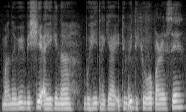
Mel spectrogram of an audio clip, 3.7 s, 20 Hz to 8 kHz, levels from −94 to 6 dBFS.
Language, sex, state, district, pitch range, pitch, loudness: Nagamese, male, Nagaland, Kohima, 125-135 Hz, 130 Hz, -16 LUFS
